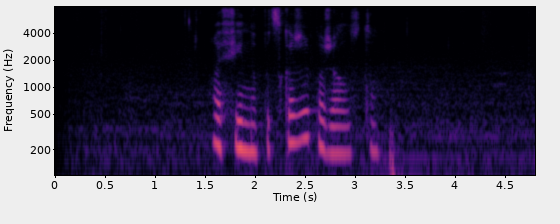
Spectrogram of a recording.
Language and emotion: Russian, neutral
